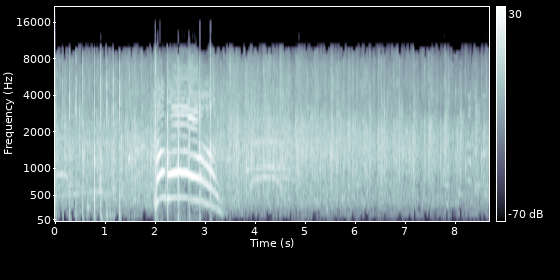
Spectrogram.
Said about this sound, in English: I'm clapping in church. It's okay.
